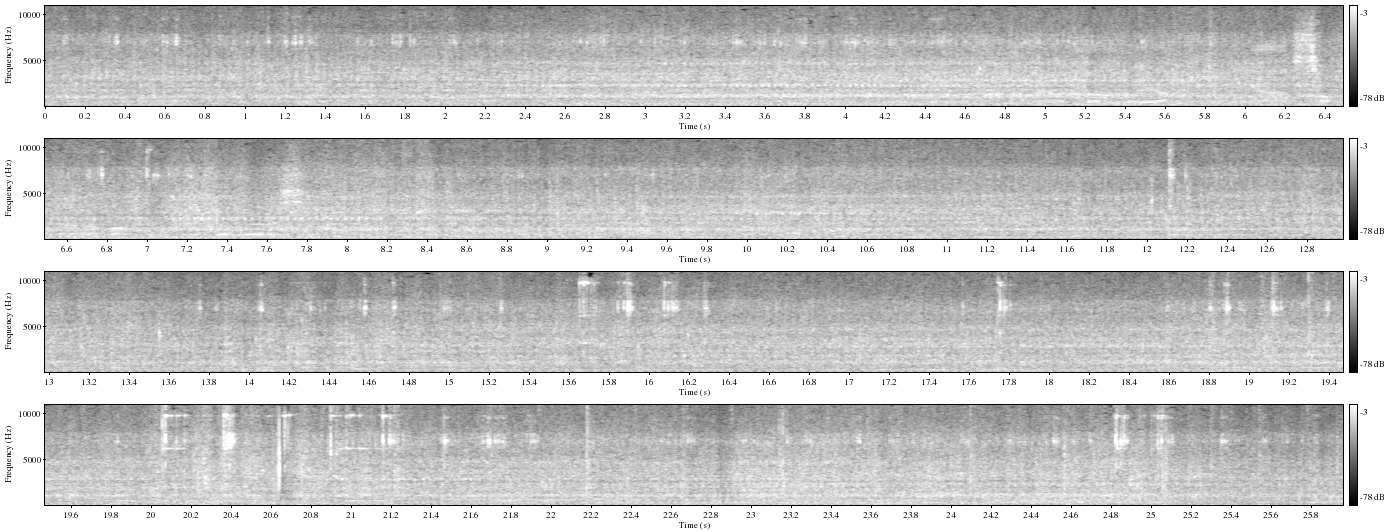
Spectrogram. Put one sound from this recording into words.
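Tyres crunch and rumble over a dirt track.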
